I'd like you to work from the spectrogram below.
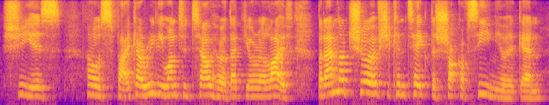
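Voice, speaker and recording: A woman's voice: mid-range voice, normal speed, close to an everyday voice. Woman as a guilt-ridden, weary stallion father. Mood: gentle, anxious.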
